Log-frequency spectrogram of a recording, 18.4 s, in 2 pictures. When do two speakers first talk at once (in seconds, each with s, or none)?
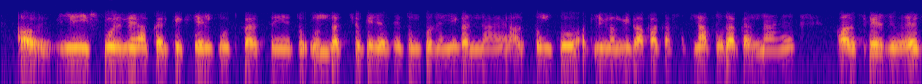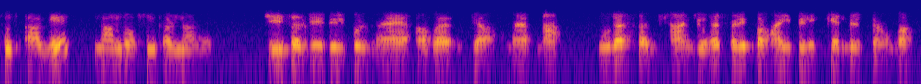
none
